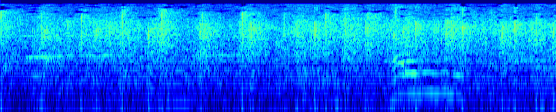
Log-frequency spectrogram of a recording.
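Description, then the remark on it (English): A church audience claps steadily and densely for several seconds in praise to the Lord on a Thursday afternoon, a broad wash of many hands, with a voice briefly rising above the applause near the end. “Why don't we clap our hands together to the Lord?”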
